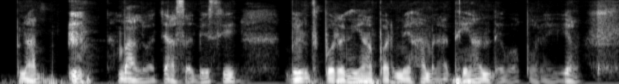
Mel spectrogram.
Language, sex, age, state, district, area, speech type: Maithili, female, 30-45, Bihar, Muzaffarpur, urban, spontaneous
